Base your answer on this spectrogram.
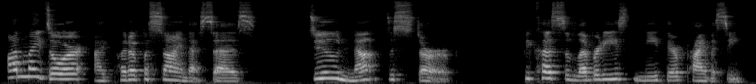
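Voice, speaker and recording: A woman reading a picture book aloud to children in an expressive, careful, theatrical storytelling manner. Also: medium pitch, normal speed, hardly any pauses. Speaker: children's read-aloud host.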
